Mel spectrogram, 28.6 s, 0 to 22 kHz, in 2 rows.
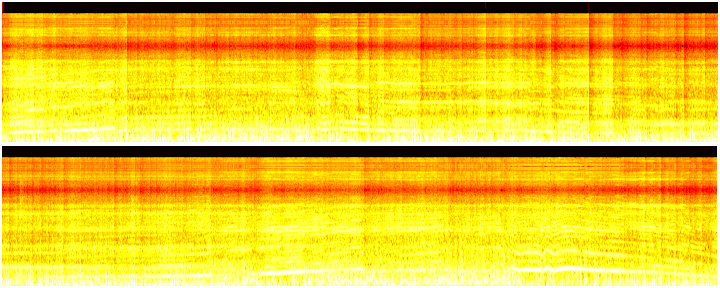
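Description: Inline-four 600cc supersport motorcycle engine heard onboard at high revs, its pitch climbing and falling with the throttle through corners, wind rushing over the microphone.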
